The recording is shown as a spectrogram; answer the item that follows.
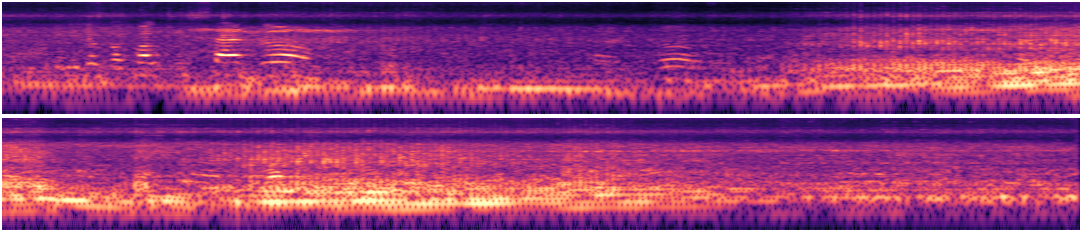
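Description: A vehicle engine's low rumble that swells from about four seconds in, peaks around seven seconds and eases off near the end, with a few brief bits of speech about a second in.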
